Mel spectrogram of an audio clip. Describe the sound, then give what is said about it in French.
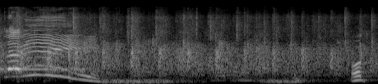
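Dense, steady applause from an audience runs through the whole stretch, opening with a loud rising-and-falling cheer over the clapping and ending with another short shout. “On continue ces beaux applaudissements.”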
